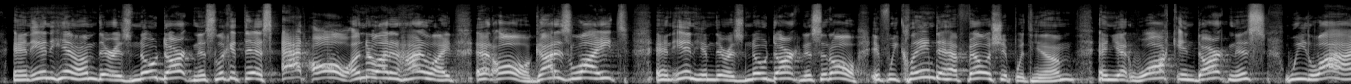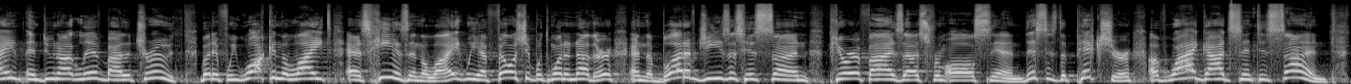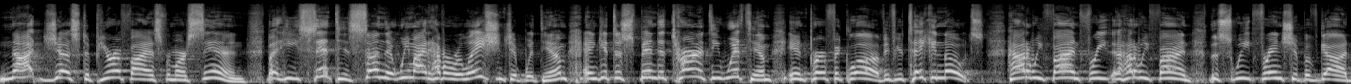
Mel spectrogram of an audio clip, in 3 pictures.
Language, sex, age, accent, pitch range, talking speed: English, male, 50-69, American, 220-285 Hz, 210 wpm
